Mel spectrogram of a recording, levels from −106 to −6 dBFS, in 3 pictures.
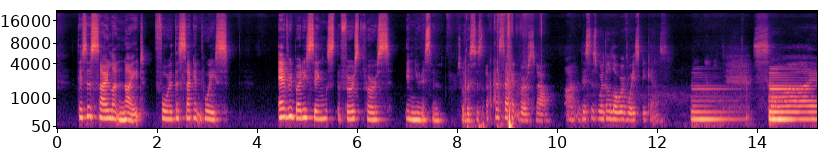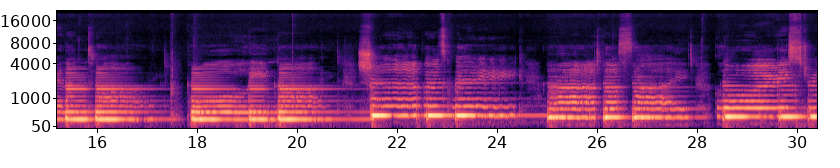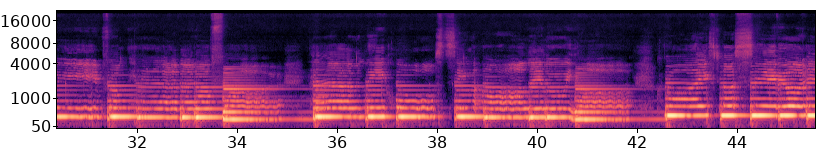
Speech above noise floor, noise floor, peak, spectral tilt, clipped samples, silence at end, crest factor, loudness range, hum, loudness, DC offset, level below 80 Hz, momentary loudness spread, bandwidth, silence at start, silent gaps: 48 dB; -74 dBFS; -4 dBFS; -5.5 dB/octave; under 0.1%; 0 s; 18 dB; 11 LU; none; -22 LUFS; under 0.1%; -46 dBFS; 19 LU; over 20 kHz; 0.45 s; none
